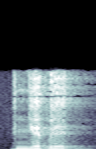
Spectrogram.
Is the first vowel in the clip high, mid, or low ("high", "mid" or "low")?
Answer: mid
